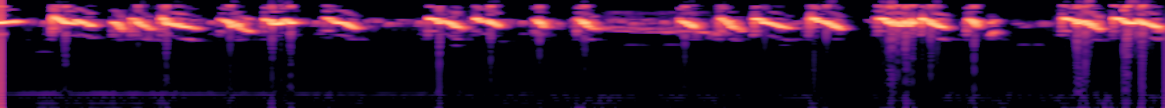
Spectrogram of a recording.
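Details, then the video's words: Javan white-eye (pleci) song played as a training recording to make caged birds sing: rapid, high, twittering phrases of short squeaky slurred notes, chattering almost continuously with brief pauses, no other sounds. "Pancingan PLECI Bikin Cepat GACOR | Suara Burung"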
